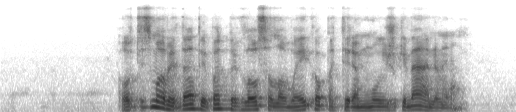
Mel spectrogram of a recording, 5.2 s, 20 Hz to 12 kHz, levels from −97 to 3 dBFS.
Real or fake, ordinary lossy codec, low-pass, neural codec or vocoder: fake; Opus, 24 kbps; 7.2 kHz; codec, 16 kHz, 2 kbps, FunCodec, trained on LibriTTS, 25 frames a second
